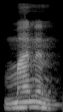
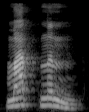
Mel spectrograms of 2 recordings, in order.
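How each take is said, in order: First: The first syllable ends in an n sound. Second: The first syllable ends in a t sound. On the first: The speaker calls it right. "tapi dibacanya adalah manen seperti ini" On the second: The speaker calls it wrong. "Kita bacanya bukan matnen"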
